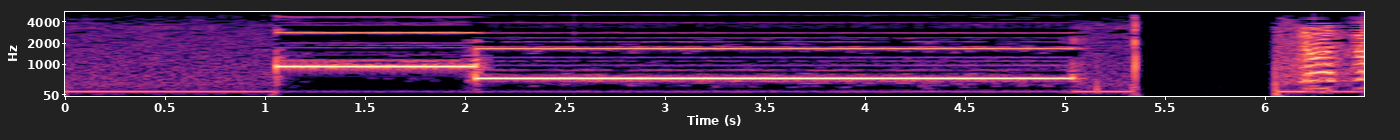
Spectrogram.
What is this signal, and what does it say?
Two-tone page, heard as a one-second tone, then a three-second tone, about 930 then 560 Hz, with speech. It is heard from 1.1 to 5.0 s.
